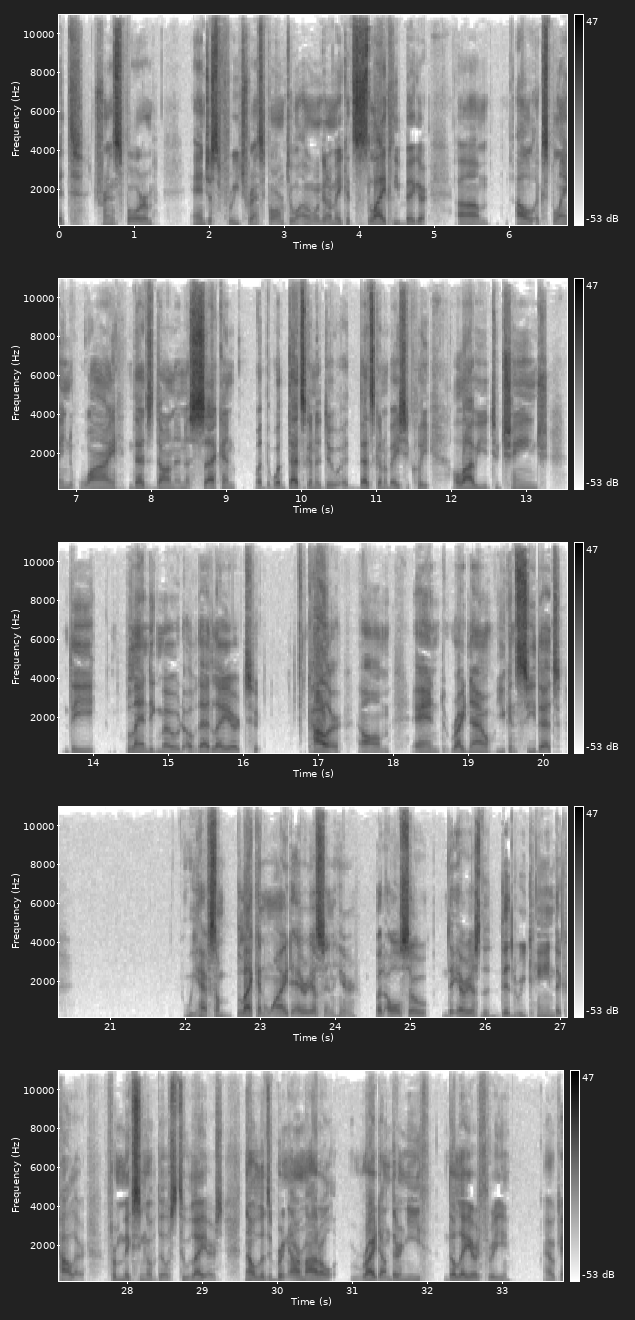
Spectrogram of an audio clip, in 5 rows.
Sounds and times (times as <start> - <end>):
Speech: 0.0 - 20.3, 22.0 - 33.8.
